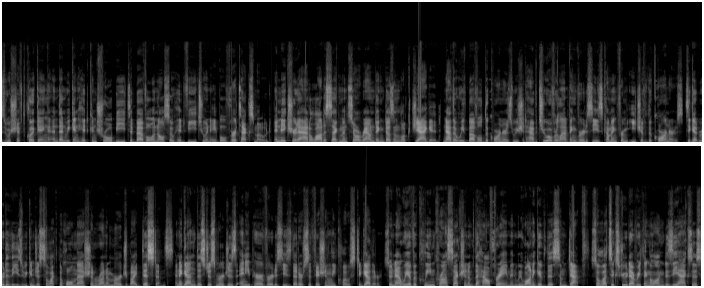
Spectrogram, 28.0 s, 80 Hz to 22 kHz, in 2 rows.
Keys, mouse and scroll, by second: 0.3 shift+click, 1.1-13.0 shift+middle drag, 1.9 ctrl+b, 13.0 click, 13.4-25.2 shift+middle drag, 15.2 a, 16.6 F3, 17.8-18.2 scroll down 1, 25.2-27.9 drag, 26.1 e.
